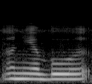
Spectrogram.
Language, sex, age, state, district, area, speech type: Nepali, female, 18-30, West Bengal, Kalimpong, rural, spontaneous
